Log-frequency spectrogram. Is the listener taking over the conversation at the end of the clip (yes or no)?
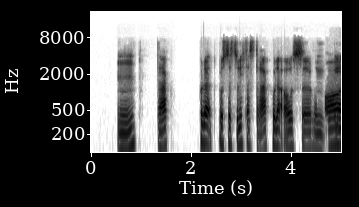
yes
